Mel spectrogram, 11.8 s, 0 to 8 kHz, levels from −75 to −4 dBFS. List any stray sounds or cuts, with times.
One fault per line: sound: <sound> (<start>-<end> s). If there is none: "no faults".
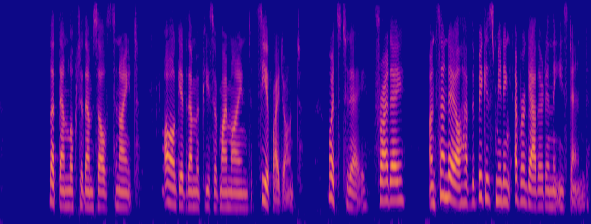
no faults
